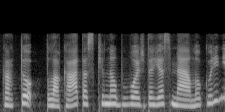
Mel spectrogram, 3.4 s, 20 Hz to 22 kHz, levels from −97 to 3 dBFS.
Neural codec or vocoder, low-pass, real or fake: codec, 16 kHz, 0.5 kbps, FunCodec, trained on LibriTTS, 25 frames a second; 7.2 kHz; fake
